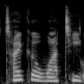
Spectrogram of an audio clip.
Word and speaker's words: Taika Waititi: Am I saying that right? – I think it's Taika Waititi.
